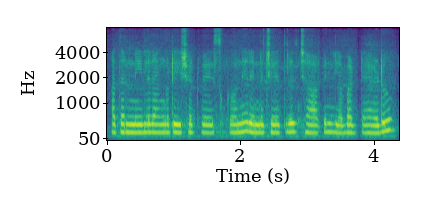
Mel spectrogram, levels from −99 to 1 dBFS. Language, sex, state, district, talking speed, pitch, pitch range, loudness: Telugu, female, Telangana, Hyderabad, 120 wpm, 215 Hz, 205-220 Hz, -14 LUFS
